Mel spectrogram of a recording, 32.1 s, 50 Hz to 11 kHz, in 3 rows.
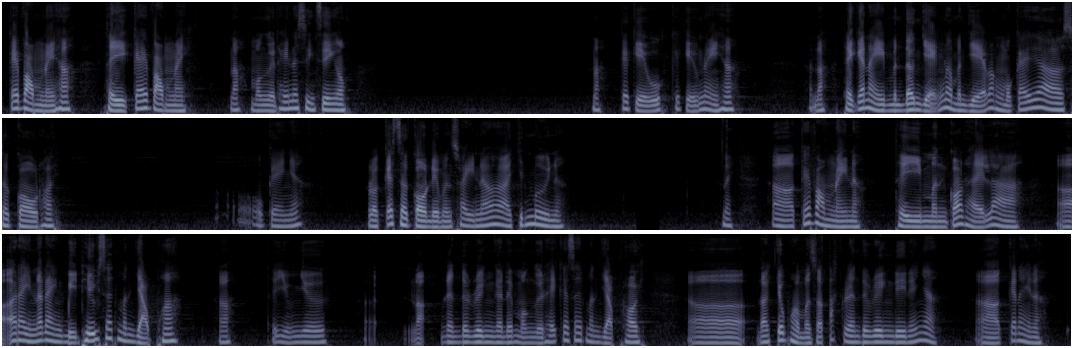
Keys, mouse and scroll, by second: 0.8 scroll up 1, 1.6-2.1 scroll down 1, 2.1 middle click, 3.7 click, 5.3-5.7 scroll up 1, 6.5-7.5 scroll down 1, 7.5 middle click, 8.8-9.2 scroll up 1, 9.3 ctrl+right click, 10.4-12.8 drag, 12.9 middle click, 13.2 alt+middle click, 15.5 right click, 16.3 middle click, 17.2 ctrl+r, 18.1 alt+middle click, 18.7 scroll up 1, 18.9 F4, 19.4-19.8 scroll up 1, 19.8 typing, 20.2 click, 21.7-23.8 scroll up 1, 23.8 click, 26.6 middle click, 26.6-27.0 scroll down 1, 27.1 middle click, 30.0 click.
